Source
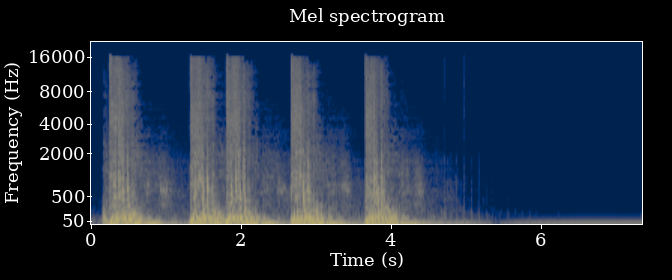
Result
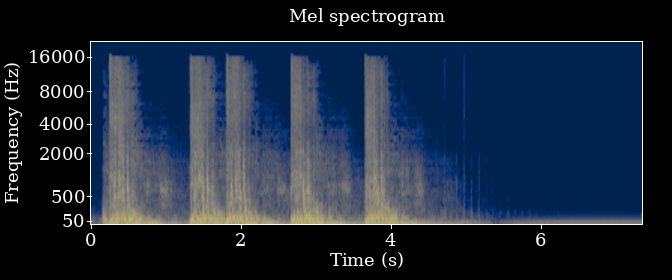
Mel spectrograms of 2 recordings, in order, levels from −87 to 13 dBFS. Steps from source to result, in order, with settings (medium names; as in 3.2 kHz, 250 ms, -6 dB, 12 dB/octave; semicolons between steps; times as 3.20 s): 1.55–2.99 s: dynamic bell 3.6 kHz, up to -7 dB, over -44 dBFS, Q 1.4; trim +2 dB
